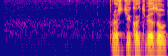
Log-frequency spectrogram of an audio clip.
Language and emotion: Russian, neutral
